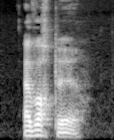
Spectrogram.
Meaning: to fear, be afraid
- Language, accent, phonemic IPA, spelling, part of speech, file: French, France, /a.vwaʁ pœʁ/, avoir peur, verb, LL-Q150 (fra)-avoir peur.wav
